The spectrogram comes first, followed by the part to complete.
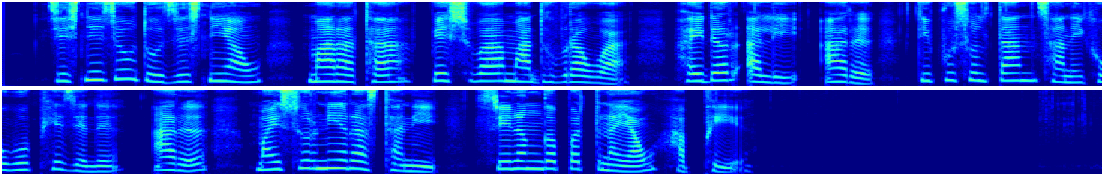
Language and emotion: Bodo, neutral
